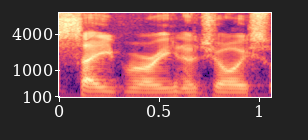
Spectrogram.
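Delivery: ordinary delivery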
